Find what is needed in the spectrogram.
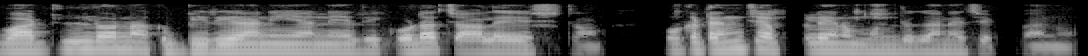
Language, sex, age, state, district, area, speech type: Telugu, male, 18-30, Andhra Pradesh, Eluru, rural, spontaneous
